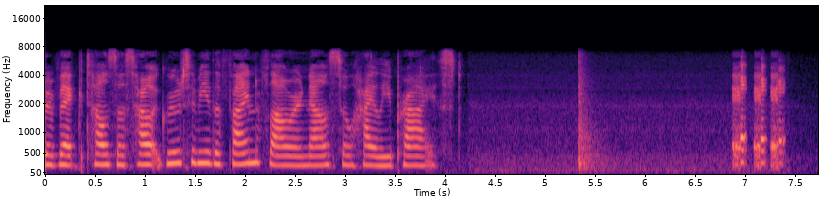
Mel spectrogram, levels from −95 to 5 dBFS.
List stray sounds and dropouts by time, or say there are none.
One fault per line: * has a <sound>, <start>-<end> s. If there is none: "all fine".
* has a thud, 5.3-5.8 s
* has a laugh, 6.9-7.4 s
